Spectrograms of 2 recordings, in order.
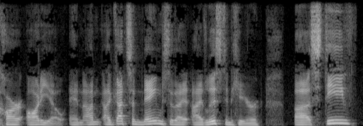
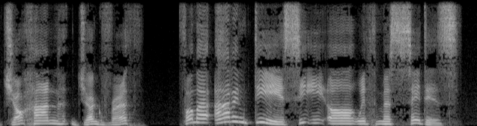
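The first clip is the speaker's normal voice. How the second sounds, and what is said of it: Bad put-on German accent. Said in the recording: “strange accent... It was a really bad German accent.”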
